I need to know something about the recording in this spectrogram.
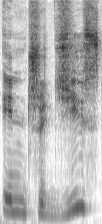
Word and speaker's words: introduced: Здесь есть intro, который произносится через ш. Intro. И еще juiced, который можно произносить через дж. Introduced. Introduced. Introduced. Так что здесь, как мы говорим и как мы пишем, они отличаются.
